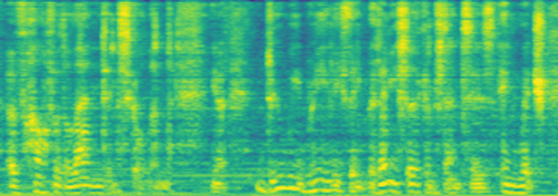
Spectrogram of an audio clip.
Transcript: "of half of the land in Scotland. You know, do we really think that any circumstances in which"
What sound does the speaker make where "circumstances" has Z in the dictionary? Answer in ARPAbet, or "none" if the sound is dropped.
Z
